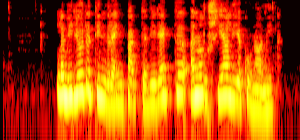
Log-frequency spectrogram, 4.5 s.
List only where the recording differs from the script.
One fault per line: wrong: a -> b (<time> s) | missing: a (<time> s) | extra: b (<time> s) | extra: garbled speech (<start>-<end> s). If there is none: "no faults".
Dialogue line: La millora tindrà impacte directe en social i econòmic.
no faults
